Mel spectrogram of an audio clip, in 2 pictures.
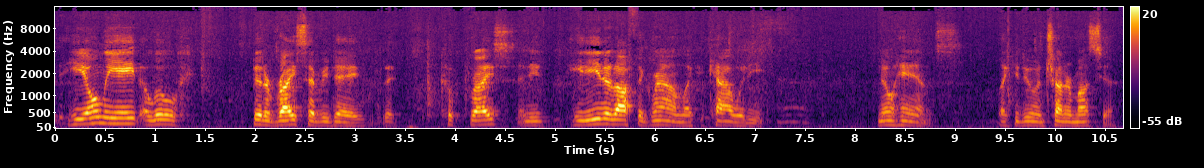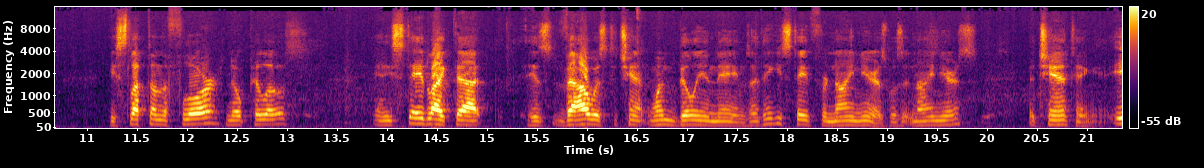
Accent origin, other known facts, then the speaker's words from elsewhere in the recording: Colorado, United States; I mean, you know, I'm from Colorado. In Colorado, we don't do that kind of thing.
